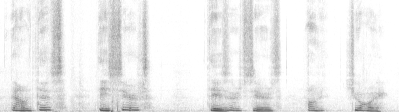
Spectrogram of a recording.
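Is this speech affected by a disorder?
Yes: ALS; onset in hands; onset about 7 years ago, body failing, still speaks; voice lost timbre, losing use of voice and hands.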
